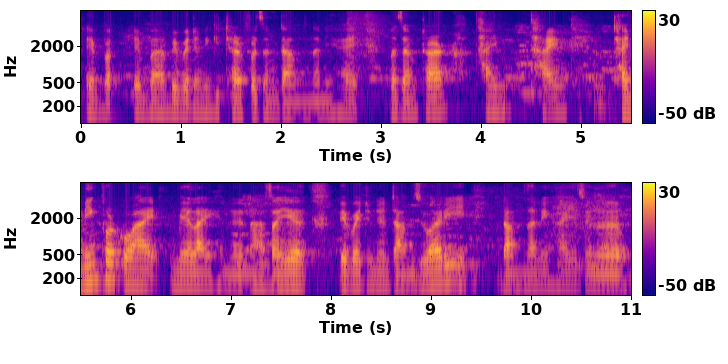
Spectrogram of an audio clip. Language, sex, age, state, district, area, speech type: Bodo, male, 18-30, Assam, Chirang, rural, spontaneous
